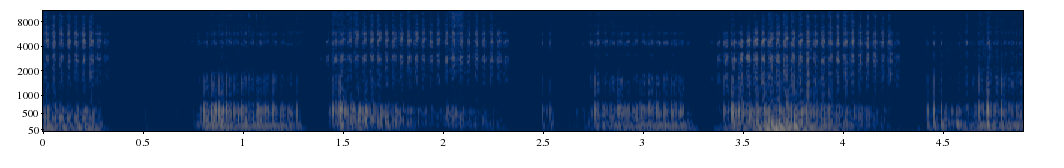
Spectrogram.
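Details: British Shorthair cat purring contentedly at close range, strong rumbling purr in roughly one-second phrases broken by brief pauses for breath.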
